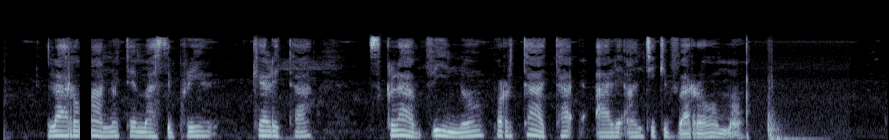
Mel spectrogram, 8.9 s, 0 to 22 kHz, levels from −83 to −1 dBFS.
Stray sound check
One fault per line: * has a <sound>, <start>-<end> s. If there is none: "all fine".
* has a dropout, 0.8-0.9 s
* has a thud, 7.7-8.3 s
